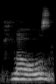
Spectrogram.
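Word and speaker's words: clothes: واول حاجه كده اهو بالنسبه لنطق كلمه close اللي هي الملابس بلاش ننطق التي والاتش دول نعتبرهم مش موجودين خالص عندنا والامريكان اكسنت بقول كلوز واحنا دايما بننطق بالامريكان اكشن فاحنا خلينا نقول ان الكلمه دي بتاعها في الامريكان بقول لوز كلوز عشان الناس اللي هي بتعمل فيها خطا في النطق بتاعها بتقول لا حبايبي احنا بنقول close هنعتبر ان التي والاتش دول مش موجودين وهننطق ساوند على طول بقول close دي كانت ايه العنوان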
